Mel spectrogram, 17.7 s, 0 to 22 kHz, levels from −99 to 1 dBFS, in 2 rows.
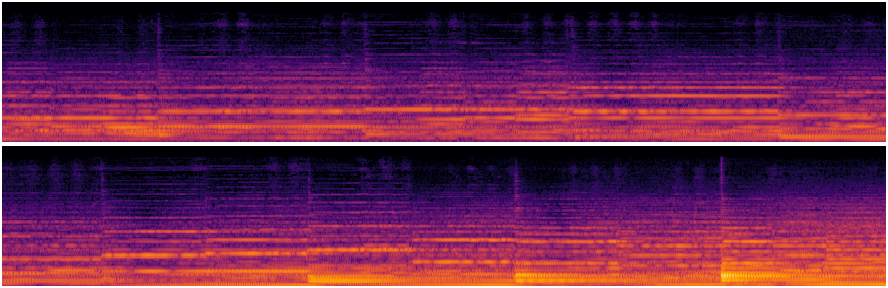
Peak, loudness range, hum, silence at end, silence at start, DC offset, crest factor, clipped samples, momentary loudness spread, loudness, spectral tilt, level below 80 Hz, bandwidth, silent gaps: -2 dBFS; 12 LU; none; 0 s; 0 s; under 0.1%; 24 dB; under 0.1%; 14 LU; -26 LUFS; -9.5 dB/octave; -36 dBFS; 12 kHz; none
